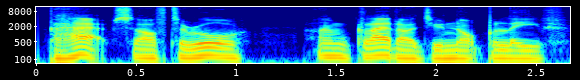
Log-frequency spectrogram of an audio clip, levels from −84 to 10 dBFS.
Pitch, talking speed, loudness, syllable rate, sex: 125 Hz, 225 wpm, -21 LUFS, 6.0 syllables/s, male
